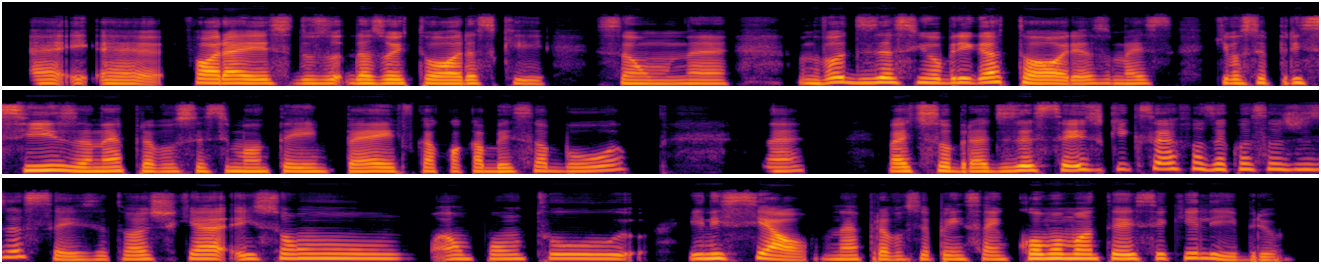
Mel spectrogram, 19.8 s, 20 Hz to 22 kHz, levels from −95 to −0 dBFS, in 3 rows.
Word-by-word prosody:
eh, 170 0 -2
e, - - -7
eh, 160 -4 -2
fora 180 -2 +7
esse 170 -1 +1
dos 170 -1 -1
das 175 -1 +1
8 175 0 +2
horas 160 0 +4
que 155 -3 -7 0.3
são 160 -2 -3
né, 160 0 -3 0.3
não 175 -1 -3
vou 220 +4 +4
dizer, 200 +2 +4
assim, 205 0 0
obrigatórias, 180 -5 +3
mas 165 0 -5 0.2
que 185 - -4
você 175 +2 -1
precisa, 195 0 +1
né, 180 +2 +2
para 175 -2 -3
você 165 +1 -5
se 180 +3 -7
manter 170 +1 -1
em 170 0 -1
pé 170 +2 +1
e - - 0
ficar 175 - -4
com 170 - -6
a - - -18
cabeça 165 +3 -2
boa, 185 +8 -4 0.7
né, 180 +2 -4 0.4
vai 180 0 +3
te - - -4
sobrar 170 -3 +1
16. 210 +5 +2
O - - -14
que 260 - -10
que - - -16
você 275 - -1
vai 275 - 0
fazer 255 -2 -2
com 265 - -4
essas 260 -1 -5
16? 250 - -4
Então, 175 +2 -6
acho 180 +1 -3
que 205 - -5
é 195 0 +3
isso, 190 +3 -3
é - - +3
um 210 -1 +1 0.2
é - - -4
um 190 0 -1
ponto 195 0 -2 0.3
inicial, 200 - +4
né, 175 +1 -2
para 175 -1 -2
você 165 +2 -6
pensar 175 0 -4
em 175 - -3
como 205 +3 +5
manter 205 0 +4
esse 195 +1 +1
equilíbrio. 155 -10 -3
180 Hz, 205 wpm, -23 LUFS, 170-205 Hz, 0.7 s, fora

